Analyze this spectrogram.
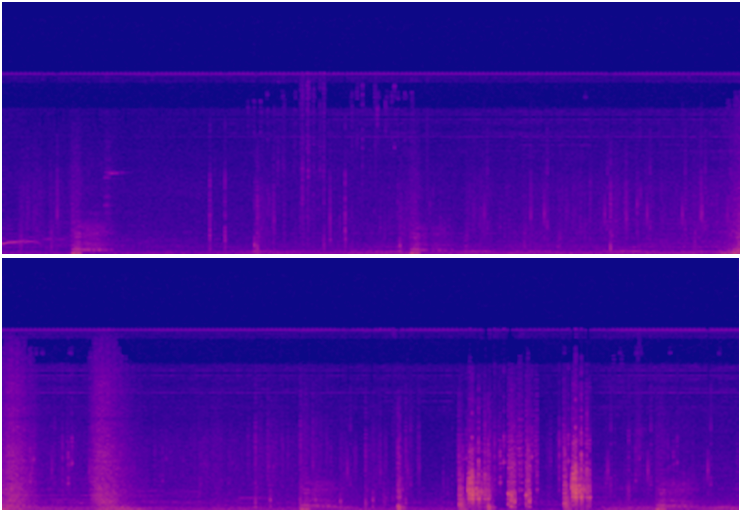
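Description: Feet land with heavy thuds.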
